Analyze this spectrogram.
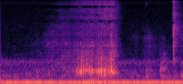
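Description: A man slurps coffee loudly, close by.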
